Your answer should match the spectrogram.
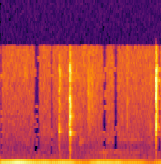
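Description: A steady tone held at one pitch throughout, with a few faint light clicks over it.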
